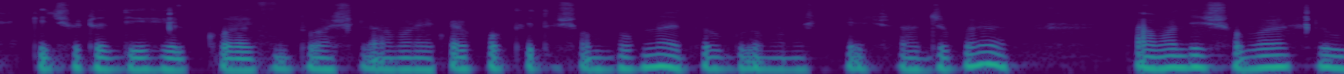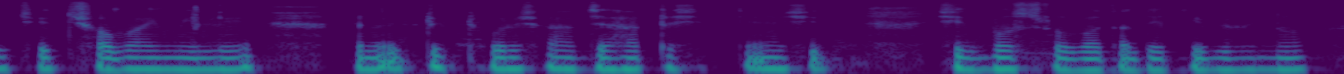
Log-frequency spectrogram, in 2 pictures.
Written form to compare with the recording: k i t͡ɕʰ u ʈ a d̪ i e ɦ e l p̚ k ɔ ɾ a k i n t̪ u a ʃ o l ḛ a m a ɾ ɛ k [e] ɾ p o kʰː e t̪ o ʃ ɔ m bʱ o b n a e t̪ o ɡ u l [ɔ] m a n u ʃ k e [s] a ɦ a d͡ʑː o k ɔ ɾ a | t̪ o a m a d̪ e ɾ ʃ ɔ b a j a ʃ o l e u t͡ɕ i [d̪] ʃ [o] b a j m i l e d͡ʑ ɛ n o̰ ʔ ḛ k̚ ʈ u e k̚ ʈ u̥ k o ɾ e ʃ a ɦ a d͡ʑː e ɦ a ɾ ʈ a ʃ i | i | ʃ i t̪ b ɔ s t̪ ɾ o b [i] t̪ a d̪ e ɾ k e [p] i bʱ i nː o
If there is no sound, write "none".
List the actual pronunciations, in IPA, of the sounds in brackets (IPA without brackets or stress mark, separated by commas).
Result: a, o, ʃ, t̪, ɔ, a, b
